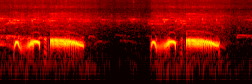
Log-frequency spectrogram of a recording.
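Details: Spotted dove lure call aimed at wild doves: two clear phrases, each two short rounded coos followed by a sustained gently descending coo, with about a second of silence between them.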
